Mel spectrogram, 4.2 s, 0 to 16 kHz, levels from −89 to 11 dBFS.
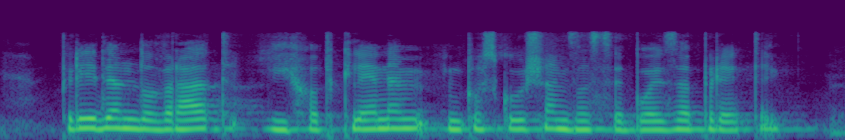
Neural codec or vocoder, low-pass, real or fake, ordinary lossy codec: codec, 16 kHz, 2 kbps, FreqCodec, larger model; 7.2 kHz; fake; none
